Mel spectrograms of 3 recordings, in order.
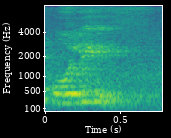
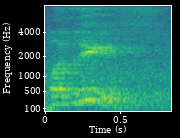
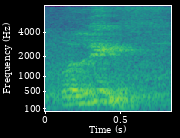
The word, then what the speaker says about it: police: This O is also pronounced as a. Don't say police. Don't say police. Say police. Police.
